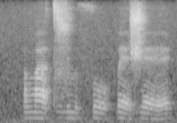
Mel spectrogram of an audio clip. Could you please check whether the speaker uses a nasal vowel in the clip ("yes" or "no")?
no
